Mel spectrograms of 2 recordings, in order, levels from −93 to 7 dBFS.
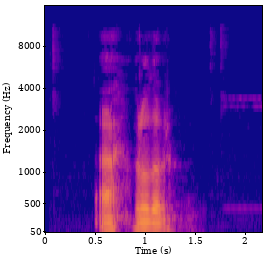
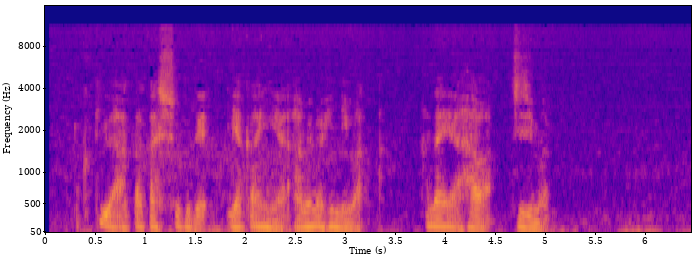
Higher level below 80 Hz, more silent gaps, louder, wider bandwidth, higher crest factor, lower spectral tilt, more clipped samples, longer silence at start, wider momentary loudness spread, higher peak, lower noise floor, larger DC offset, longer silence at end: second, -48 dBFS vs -42 dBFS; neither; about the same, -26 LUFS vs -25 LUFS; about the same, 10.5 kHz vs 11.5 kHz; about the same, 22 dB vs 18 dB; first, -8 dB/octave vs -6.5 dB/octave; neither; first, 0.55 s vs 0.3 s; second, 9 LU vs 21 LU; about the same, -8 dBFS vs -8 dBFS; first, -67 dBFS vs -51 dBFS; neither; first, 0.9 s vs 0 s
